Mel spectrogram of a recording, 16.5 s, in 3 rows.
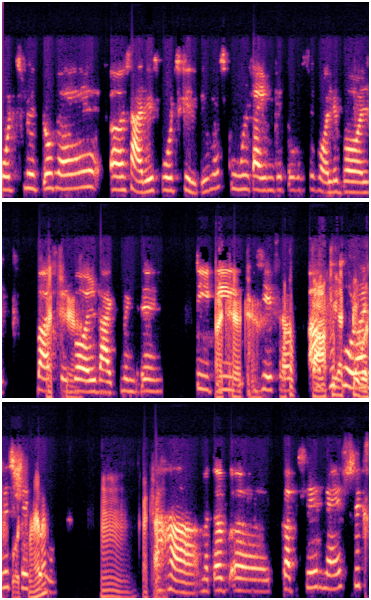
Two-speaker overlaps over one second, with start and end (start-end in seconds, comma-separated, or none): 9.7-11.7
